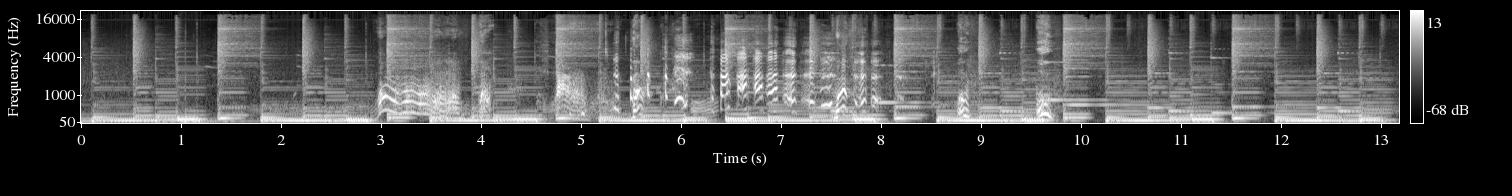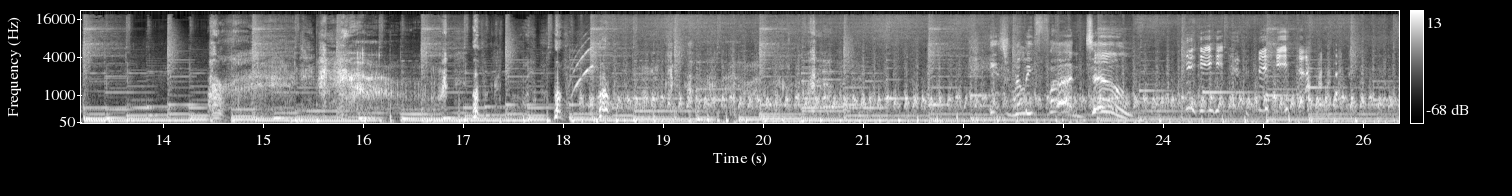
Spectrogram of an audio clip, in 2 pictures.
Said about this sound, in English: You silly dog.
